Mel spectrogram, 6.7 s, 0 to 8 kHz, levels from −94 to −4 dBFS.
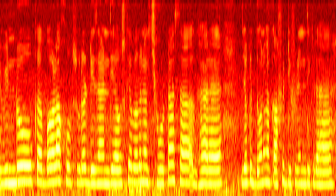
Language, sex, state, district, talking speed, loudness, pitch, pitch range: Maithili, female, Bihar, Samastipur, 205 wpm, -18 LUFS, 215 Hz, 205-230 Hz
